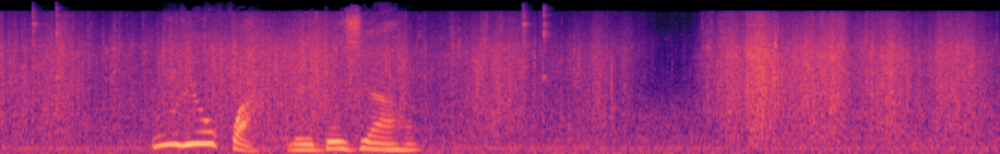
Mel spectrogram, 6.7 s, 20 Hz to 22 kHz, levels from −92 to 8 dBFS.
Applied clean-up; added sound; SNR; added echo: none; Wind; 5 dB; none.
